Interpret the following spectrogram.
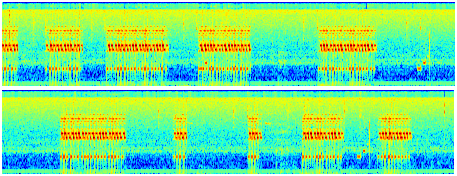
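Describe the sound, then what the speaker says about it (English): Phone ringing in the Major\Minor video game, an electronic trilling ring in repeated short bursts with brief gaps, over a low steady hum, fairly quiet and without speech. "If I can even think of responding, my phone rings."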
